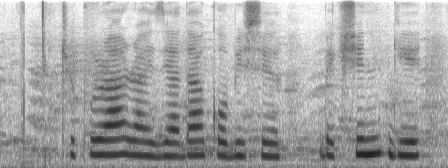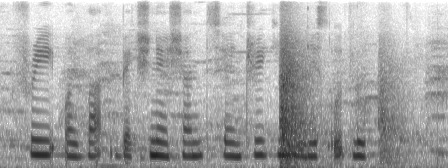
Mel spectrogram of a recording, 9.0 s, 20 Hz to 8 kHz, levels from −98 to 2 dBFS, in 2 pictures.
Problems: background conversations at intervals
